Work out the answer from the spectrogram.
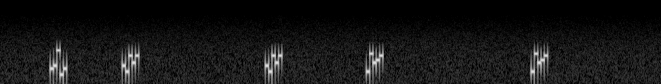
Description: Five-tone selective call (EIA), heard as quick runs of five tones, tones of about 30 ms. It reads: 12991 20636 20636 07346 07346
